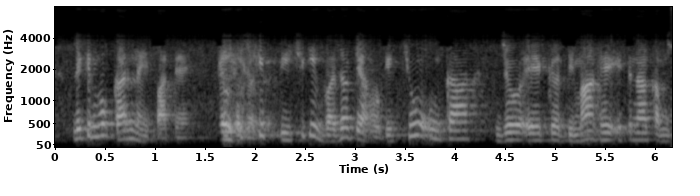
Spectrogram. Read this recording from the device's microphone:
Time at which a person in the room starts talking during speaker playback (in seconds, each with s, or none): 1.6 s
